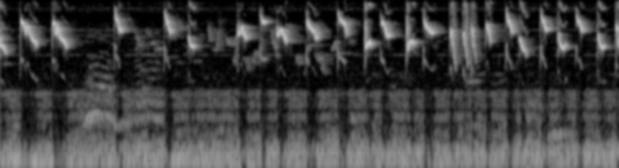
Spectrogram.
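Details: Caged oriental white-eye, buxtoni form, with a harsh song for provoking other birds into singing; lively high chirps sliding downward, delivered in a brisk, slightly uneven series over a faint hum.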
